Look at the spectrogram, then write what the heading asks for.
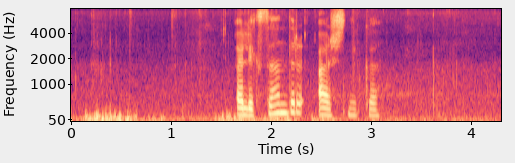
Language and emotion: Russian, neutral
